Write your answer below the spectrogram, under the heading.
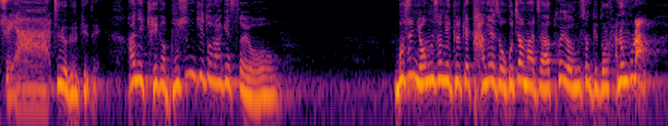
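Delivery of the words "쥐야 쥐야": put-on crisp small child voice, quieter. Telling how church elders reacted to a small child at prayer: imitating a small child's crisp voice. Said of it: "조그만 것이 쥐야, 목소리가요 찰져요".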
